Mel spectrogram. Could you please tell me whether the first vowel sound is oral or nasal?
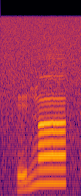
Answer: oral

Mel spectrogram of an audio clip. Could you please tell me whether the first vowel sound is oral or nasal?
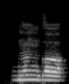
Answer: nasal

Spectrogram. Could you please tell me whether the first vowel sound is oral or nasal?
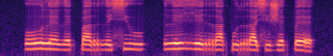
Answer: oral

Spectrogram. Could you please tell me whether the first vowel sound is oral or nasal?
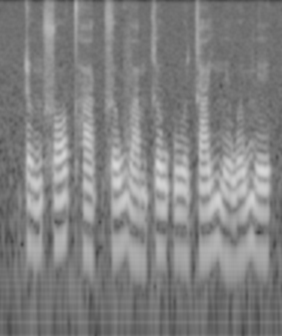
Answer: oral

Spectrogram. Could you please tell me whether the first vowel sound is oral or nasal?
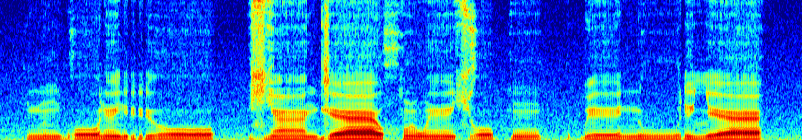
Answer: nasal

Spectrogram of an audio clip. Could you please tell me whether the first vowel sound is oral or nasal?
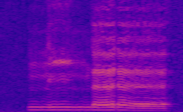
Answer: nasal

